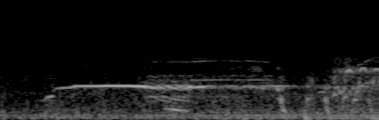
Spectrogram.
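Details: A distant bull elk bugling to his harem at daybreak on a chilly Sunday in Rocky Mountain National Park, iPhone recording; one long, pure whistled note rises and sustains for about two seconds before fading into rougher tones.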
